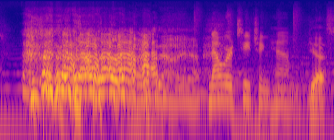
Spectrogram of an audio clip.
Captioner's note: laughter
